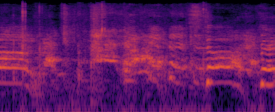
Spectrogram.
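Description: A dog barks and whimpers close by in a tense scene, with high yips and whines mixed among shouting voices throughout.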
